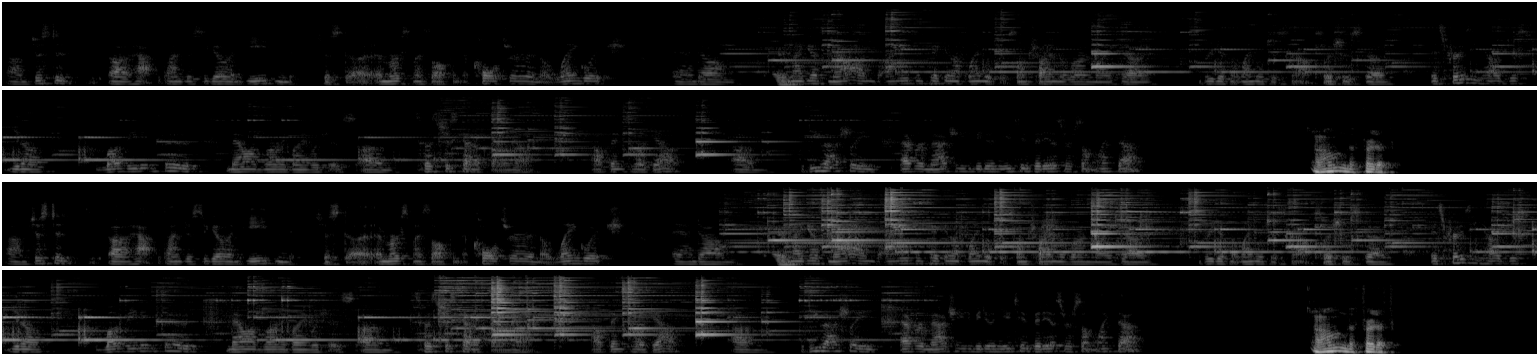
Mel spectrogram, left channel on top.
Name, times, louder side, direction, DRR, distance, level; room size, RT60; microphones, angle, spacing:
voice 1, 0.0-11.5 12.0-13.9 14.3-17.3 17.6-20.7 21.2-22.1 22.6-23.0 23.3-26.7, right 2 dB, 60° right, 2.5 m, -51 dB
sound 1, 7.2-24.7, right 12 dB, 85° right, 0.5 m, -38 dB
voice 2, 28.4-29.3, right 2 dB, 30° right, 0.7 m, -33 dB
9.9 x 7.8 x 3.9 m
head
